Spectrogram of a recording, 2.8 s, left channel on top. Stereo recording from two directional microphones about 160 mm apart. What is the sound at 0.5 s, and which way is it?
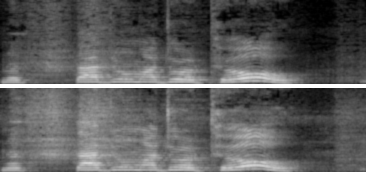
A woman's voice, 20° left (ahead or behind).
